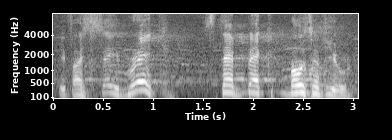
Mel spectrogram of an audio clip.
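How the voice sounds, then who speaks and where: Boxing ref guy giving orders, short commands, pretty high voice, echoey hall. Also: expressive, slow pace, warm tone. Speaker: boxing referee. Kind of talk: giving pre-fight instructions. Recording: echoing hall microphone.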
